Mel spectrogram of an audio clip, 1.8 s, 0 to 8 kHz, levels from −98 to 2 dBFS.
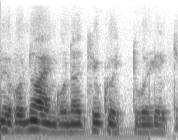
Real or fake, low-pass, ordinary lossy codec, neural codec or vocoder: real; 7.2 kHz; MP3, 64 kbps; none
